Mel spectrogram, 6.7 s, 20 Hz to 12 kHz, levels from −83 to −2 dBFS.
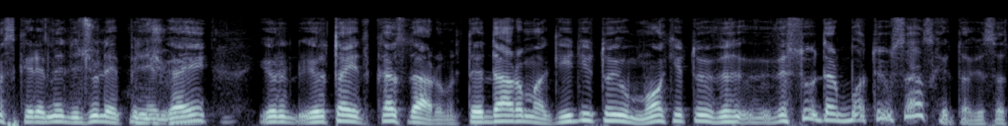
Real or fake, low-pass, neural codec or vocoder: real; 7.2 kHz; none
